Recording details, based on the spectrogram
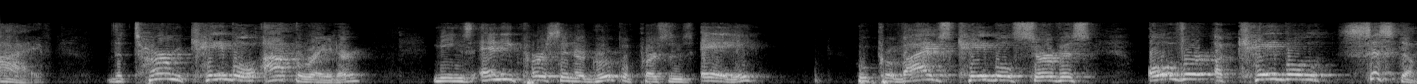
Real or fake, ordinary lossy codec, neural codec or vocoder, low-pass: real; Opus, 32 kbps; none; 7.2 kHz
